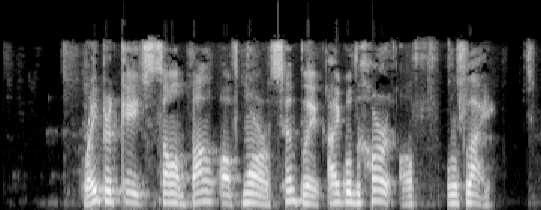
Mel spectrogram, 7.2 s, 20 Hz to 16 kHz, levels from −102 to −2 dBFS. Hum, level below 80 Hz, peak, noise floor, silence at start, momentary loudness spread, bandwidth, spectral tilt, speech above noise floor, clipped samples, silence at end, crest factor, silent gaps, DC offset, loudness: none; -54 dBFS; 0 dBFS; -71 dBFS; 0.85 s; 10 LU; 8.4 kHz; -4 dB/octave; 57 dB; under 0.1%; 0.15 s; 14 dB; none; under 0.1%; -13 LUFS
